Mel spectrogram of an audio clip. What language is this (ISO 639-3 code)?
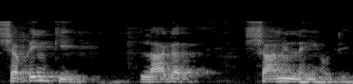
urd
